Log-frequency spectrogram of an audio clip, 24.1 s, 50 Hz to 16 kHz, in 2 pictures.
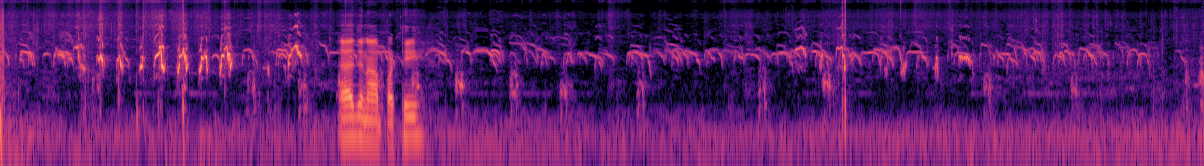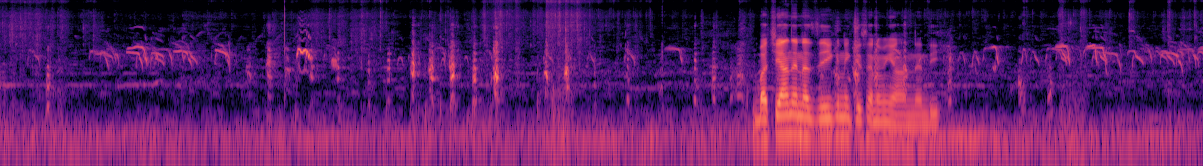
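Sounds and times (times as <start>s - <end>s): chicks peeping: 0.0s - 24.0s.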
